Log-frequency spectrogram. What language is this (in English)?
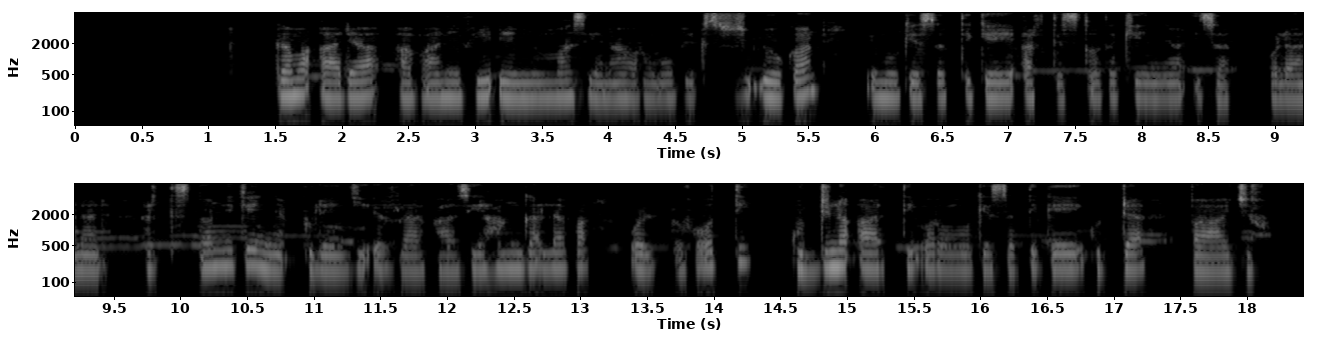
Oromo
